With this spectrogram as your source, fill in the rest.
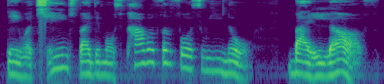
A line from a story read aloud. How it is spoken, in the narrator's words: interrupted Zio, his voice becoming softer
